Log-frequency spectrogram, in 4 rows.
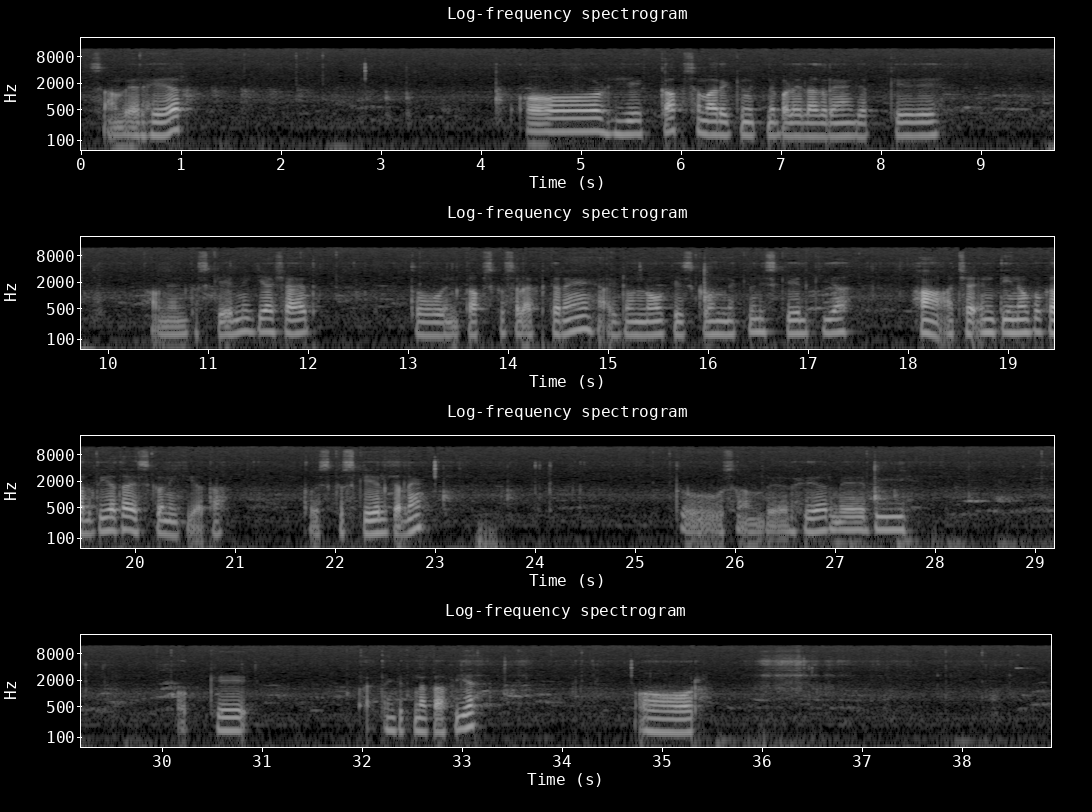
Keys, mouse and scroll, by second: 1.7 click, 2.3 click, 5.7-9.8 drag, 10.4-11.1 drag, 13.2-14.0 drag, 15.1 click, 17.6 click, 20.1 click, 21.2 click, 24.1 s, 26.3 click, 28.3 click, 29.3 s, 30.8 s, 32.5 click, 33.6-34.2 alt+middle drag, 36.6 KP_1, 37.9 click.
